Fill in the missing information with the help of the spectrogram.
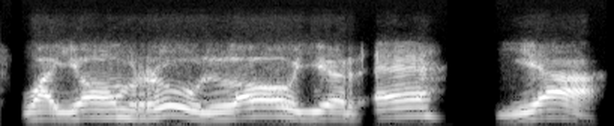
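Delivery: Wayomru lo yireh Yah read slowly, each word clear; slow careful Hebrew. Shown as a demonstration. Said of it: "reads Hebrew phrase slowly".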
